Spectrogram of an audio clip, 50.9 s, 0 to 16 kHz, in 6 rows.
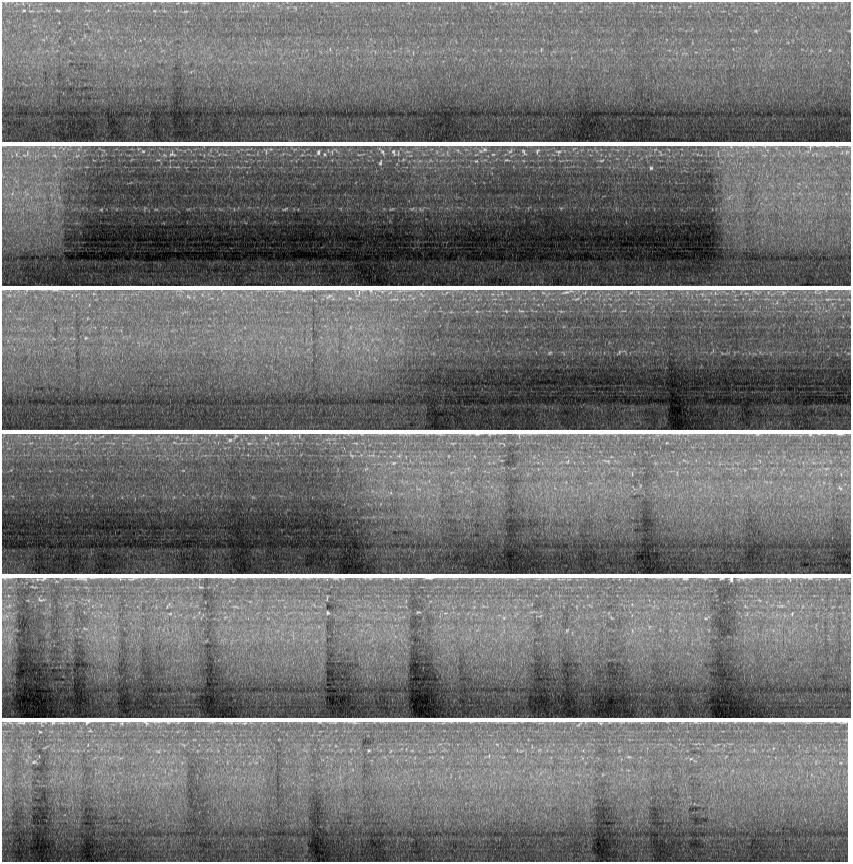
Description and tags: construction backhoe heavy digger echo1
backhoe, digger, heavy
